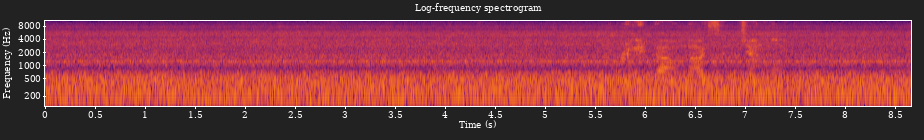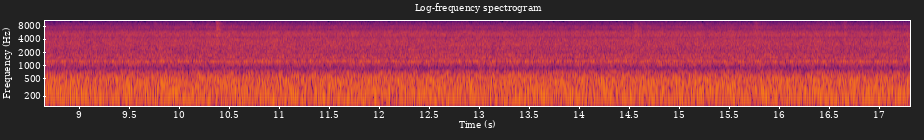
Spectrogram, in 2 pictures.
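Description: Train wheels roll on the track.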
